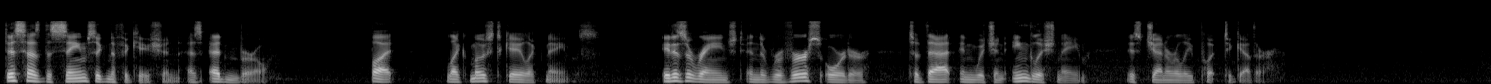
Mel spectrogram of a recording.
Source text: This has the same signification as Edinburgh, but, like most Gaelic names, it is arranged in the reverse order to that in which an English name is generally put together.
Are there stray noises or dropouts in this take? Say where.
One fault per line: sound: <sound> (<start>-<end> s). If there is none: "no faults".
no faults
